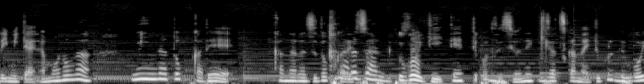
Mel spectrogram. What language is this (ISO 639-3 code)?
jpn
